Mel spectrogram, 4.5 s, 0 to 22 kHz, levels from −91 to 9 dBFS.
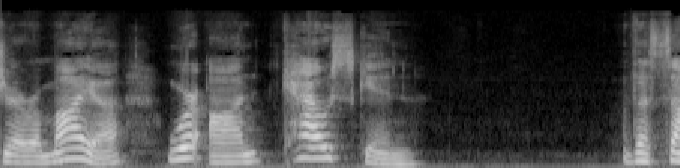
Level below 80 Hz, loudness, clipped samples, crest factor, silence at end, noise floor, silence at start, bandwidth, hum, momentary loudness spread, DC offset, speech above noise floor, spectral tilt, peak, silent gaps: -46 dBFS; -15 LUFS; under 0.1%; 16 dB; 0 s; -51 dBFS; 0 s; 16 kHz; none; 12 LU; under 0.1%; 37 dB; -5 dB/octave; 0 dBFS; none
